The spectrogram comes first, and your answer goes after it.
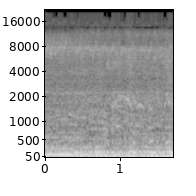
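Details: Steady low rumble with an even, unbroken idle and no misses or knocks, just after first start-up once a new Brawler 650 double-pumper carb and new plugs were fitted. The engine is no longer smoking and runs smoothly; normal idle.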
